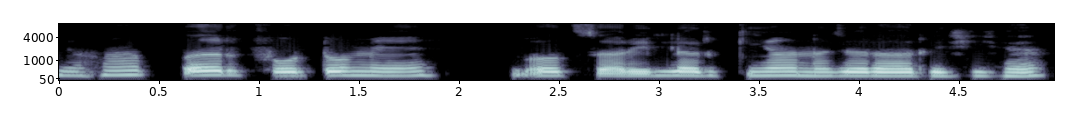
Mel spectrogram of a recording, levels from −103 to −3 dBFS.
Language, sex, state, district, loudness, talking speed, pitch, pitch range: Hindi, male, Bihar, Saharsa, -25 LUFS, 130 wpm, 165 Hz, 160-175 Hz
